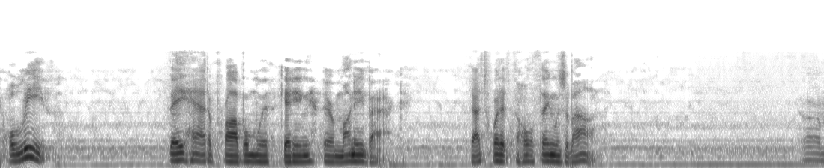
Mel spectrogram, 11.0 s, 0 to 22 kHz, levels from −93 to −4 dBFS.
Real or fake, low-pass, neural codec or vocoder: fake; 7.2 kHz; codec, 16 kHz, 4 kbps, X-Codec, WavLM features, trained on Multilingual LibriSpeech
